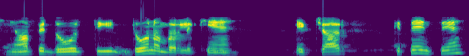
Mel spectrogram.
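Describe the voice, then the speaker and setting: A man, heard over a phone line, answering a bank caller slowly and hesitantly and asking many questions. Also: on the high side, expressive, no echo. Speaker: bank customer receiving a call. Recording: dry, tinny phone call recording.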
